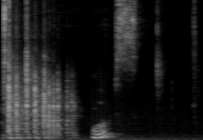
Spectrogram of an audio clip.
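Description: A quick run of clicks and rattles of small hard objects on a table, fitting dice being handled and rolled.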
